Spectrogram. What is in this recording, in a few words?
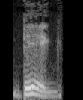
"big", English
